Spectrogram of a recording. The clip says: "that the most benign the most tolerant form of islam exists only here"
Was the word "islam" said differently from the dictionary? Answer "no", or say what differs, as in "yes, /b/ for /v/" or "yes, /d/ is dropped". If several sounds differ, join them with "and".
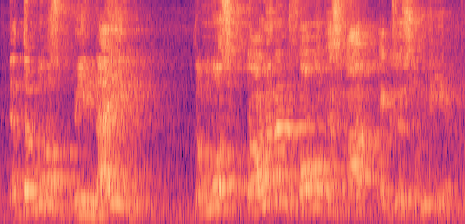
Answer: yes, /l/ is dropped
